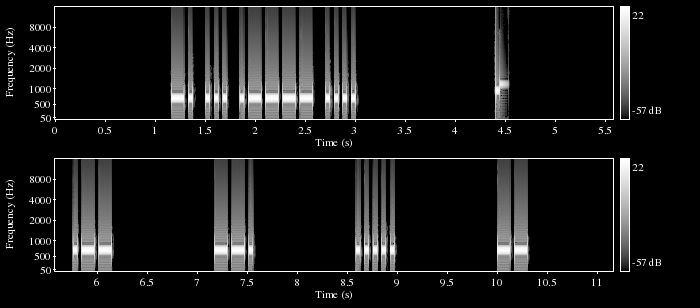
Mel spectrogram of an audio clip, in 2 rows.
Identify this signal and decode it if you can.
Morse code, heard as a keyed tone, about 28 wpm, spaced as for 12 wpm, 700 Hz. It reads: NS1H WG5M
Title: USA Call Signs - 4 Characters - 8x Character Spacing - 28wpm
